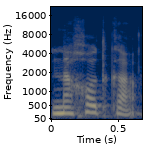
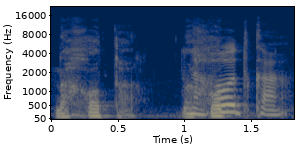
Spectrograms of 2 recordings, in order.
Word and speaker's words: Nakhodka: Nakhodka. Nakhota.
